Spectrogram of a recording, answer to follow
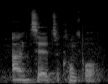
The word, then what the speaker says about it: Antetokounmpo: greek way you say with the nc like antetokounmpo seems easy enough right i guess so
